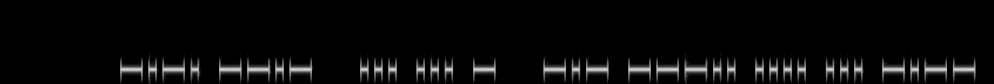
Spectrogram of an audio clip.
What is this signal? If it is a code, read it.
Morse code, heard as a keyed tone, about 17 wpm, 700 Hz. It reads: CQ SST K8HSY
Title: K1USN SST QSO Practice - 17wpm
